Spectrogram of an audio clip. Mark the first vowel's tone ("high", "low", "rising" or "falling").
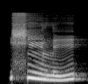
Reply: falling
